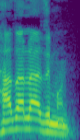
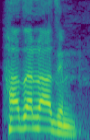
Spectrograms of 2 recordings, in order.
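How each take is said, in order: First: The last word ends with an added 'un'. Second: The last word ends without a case ending. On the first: "आखिर में पेश पढ़ना" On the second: "एराब ज़ाहिर करना ना करना"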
